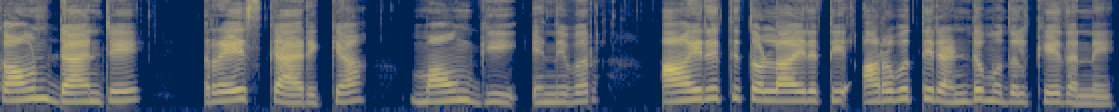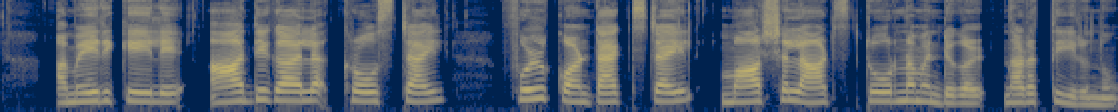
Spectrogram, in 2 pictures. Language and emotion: Malayalam, neutral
